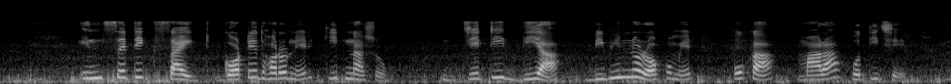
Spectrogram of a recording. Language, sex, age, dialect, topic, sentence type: Bengali, female, 25-30, Western, agriculture, statement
